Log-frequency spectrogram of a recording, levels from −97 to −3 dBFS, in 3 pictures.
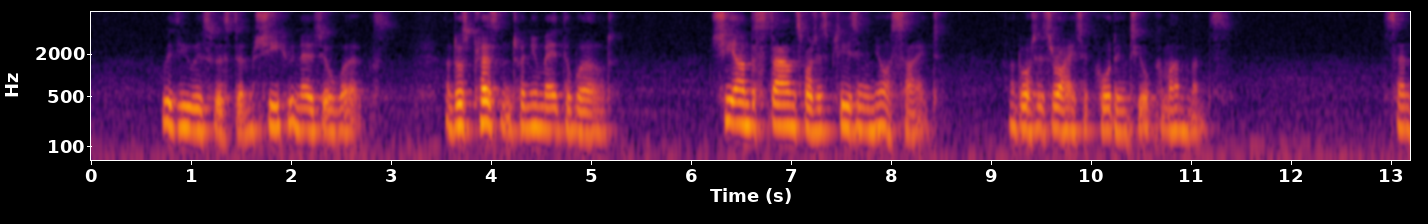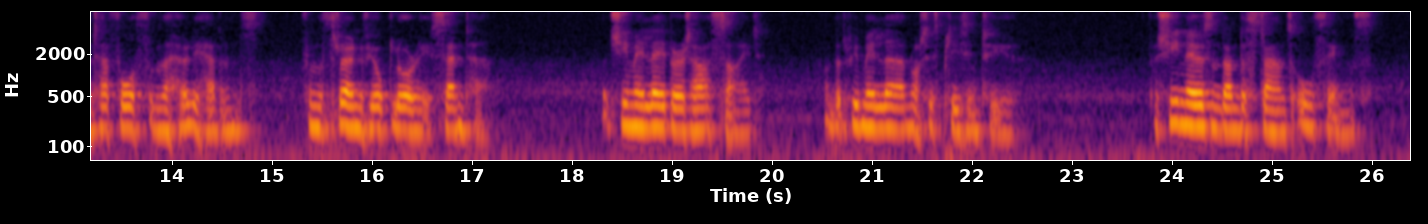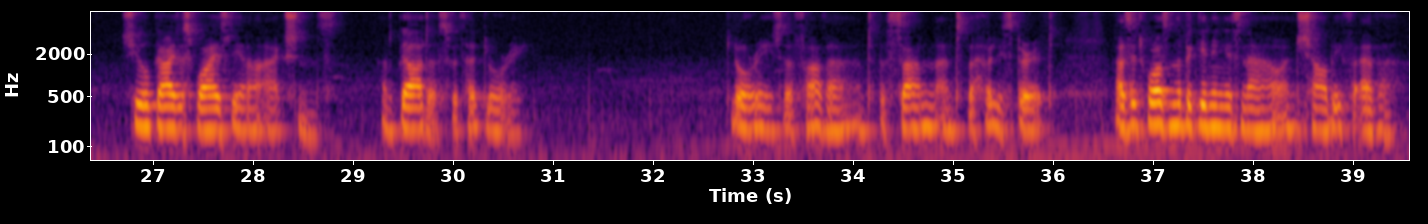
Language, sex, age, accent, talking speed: English, female, 60-79, British, 170 wpm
